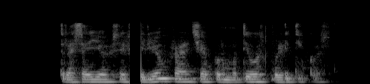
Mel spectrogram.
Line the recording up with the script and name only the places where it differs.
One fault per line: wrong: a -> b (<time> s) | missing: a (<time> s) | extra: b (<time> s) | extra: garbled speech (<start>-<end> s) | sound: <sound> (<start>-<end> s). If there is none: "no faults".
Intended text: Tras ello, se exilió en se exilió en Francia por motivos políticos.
sound: dropout (1.3-1.4 s)
missing: se exilió en (1.7 s)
